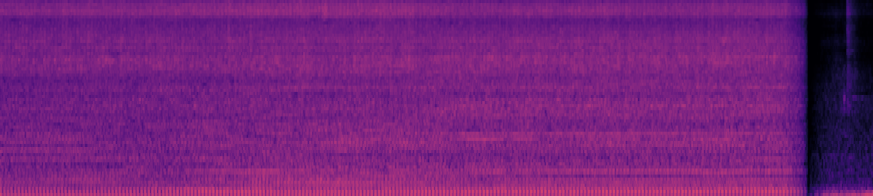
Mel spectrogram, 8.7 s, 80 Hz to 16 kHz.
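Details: Cub Cadet XT1 Enduro riding mower after starter solenoid replacement, battery weak and on charge: small single-cylinder engine runs steady and even at a fast regular beat, then cuts off cleanly; normal running.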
